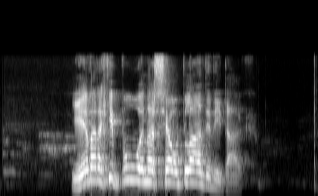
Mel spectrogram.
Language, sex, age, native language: Icelandic, male, 11, Icelandic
